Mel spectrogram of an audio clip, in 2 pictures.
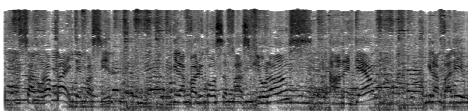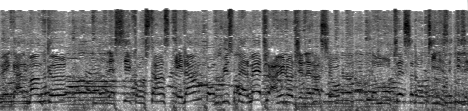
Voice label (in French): Micro trottoir Reaction apres match; rfi; francais; CAMEROUN; MATIN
